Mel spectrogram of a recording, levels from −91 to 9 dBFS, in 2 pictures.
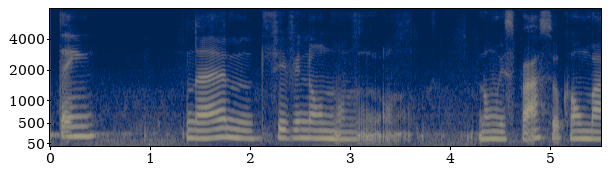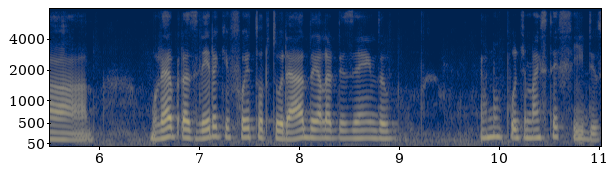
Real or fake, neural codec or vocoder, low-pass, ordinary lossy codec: fake; codec, 16 kHz, 4 kbps, X-Codec, HuBERT features, trained on LibriSpeech; none; none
